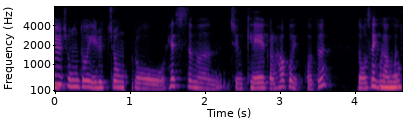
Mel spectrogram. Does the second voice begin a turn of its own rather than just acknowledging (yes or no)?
yes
